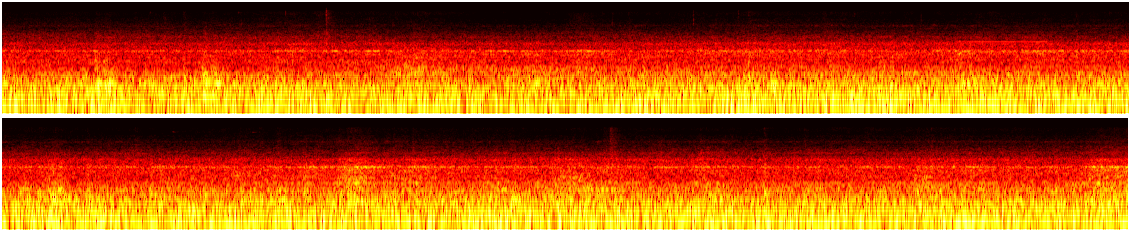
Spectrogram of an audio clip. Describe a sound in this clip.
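A train's motor hums with a steady whine.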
